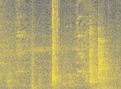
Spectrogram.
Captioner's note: clicks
